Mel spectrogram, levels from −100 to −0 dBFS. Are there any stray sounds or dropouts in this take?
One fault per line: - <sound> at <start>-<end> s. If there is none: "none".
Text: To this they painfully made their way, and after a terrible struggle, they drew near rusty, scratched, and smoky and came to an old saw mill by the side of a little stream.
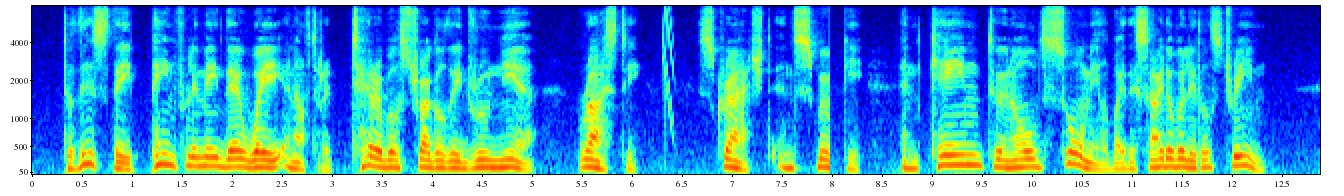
- chirp at 6.3-6.4 s
- dropout at 8.0-8.1 s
